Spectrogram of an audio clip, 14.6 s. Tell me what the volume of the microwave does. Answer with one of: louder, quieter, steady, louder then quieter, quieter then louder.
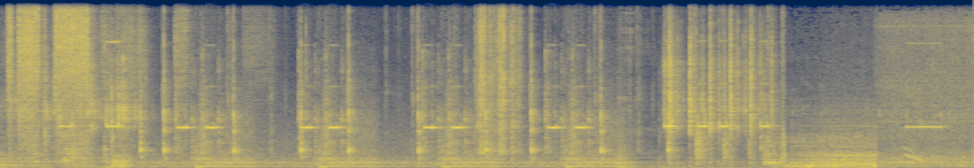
steady.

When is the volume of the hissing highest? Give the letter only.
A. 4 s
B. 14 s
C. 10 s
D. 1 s
D.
